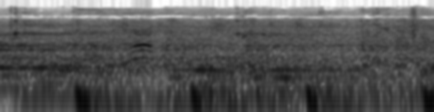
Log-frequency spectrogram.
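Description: Basketballs bouncing on an indoor court as several players dribble, over music with a steady beat a little under two per second. A short high squeak comes a little past halfway.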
